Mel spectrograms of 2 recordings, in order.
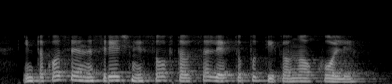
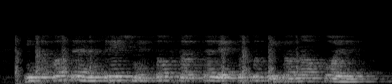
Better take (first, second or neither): first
